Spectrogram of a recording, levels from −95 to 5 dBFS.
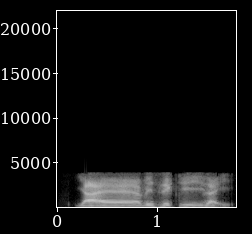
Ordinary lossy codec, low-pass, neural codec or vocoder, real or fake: AAC, 16 kbps; 7.2 kHz; autoencoder, 48 kHz, 32 numbers a frame, DAC-VAE, trained on Japanese speech; fake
